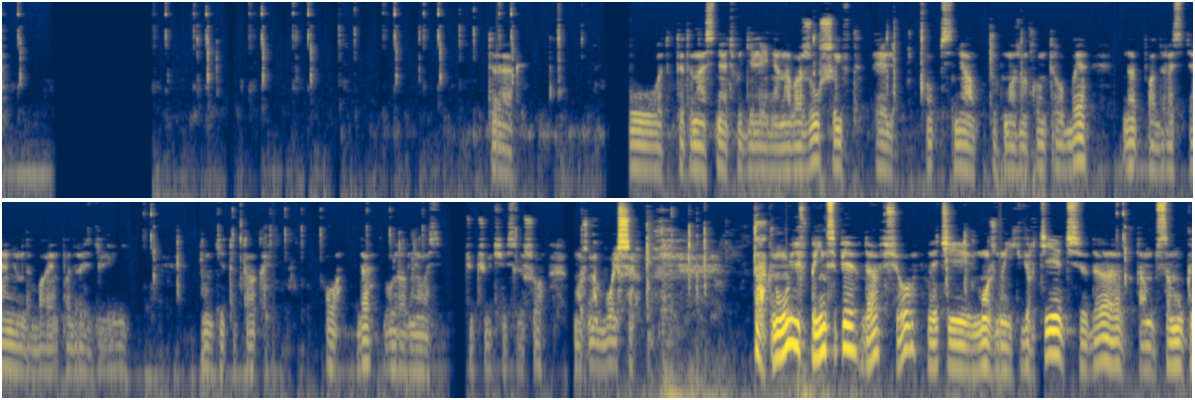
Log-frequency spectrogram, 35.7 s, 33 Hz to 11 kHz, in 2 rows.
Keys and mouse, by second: 2.2 shift+click, 3.0 shift+click, 4.3 shift+click, 5.0 shift+middle click, 5.7 shift+click, 6.3 shift+click, 6.8 shift+middle click, 13.4 shift+l, 15.3 ctrl+b, 20.0 click, 20.7 Tab, 21.1 middle click, 21.9 shift+middle drag, 22.3-22.6 middle drag, 23.3 middle click, 23.8 shift+z, 24.1-25.5 middle drag, 26.5-27.9 middle drag, 28.3 KP_1, 31.1 click, 32.3 r, 34.5 click.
